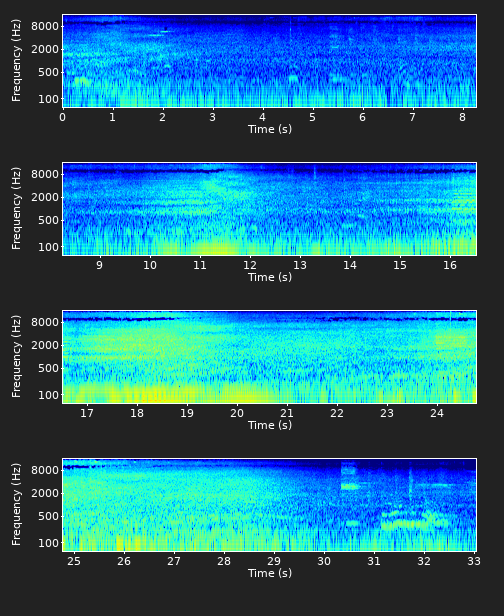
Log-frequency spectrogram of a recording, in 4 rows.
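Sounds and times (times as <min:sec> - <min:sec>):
road traffic passing: 0:00.0 - 0:33.0
heavy vehicle engine: 0:08.6 - 0:30.1.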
